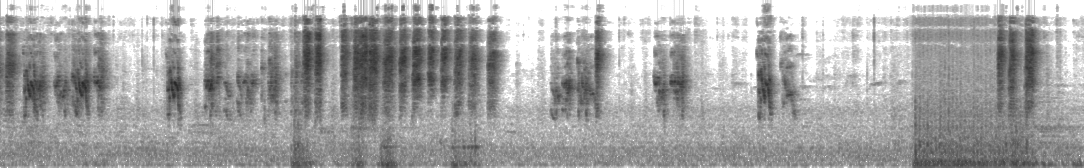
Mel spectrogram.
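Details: Budgerigar song meant to stimulate breeding: busy runs of high chirps and scratchy warbles, sometimes rapid and sometimes broken by pauses, ending in a harsher burst of noise.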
